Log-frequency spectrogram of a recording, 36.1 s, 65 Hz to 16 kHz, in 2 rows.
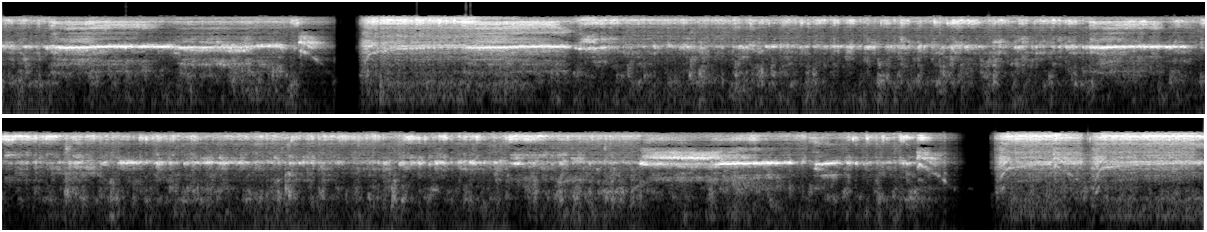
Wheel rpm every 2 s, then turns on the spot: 230, 220, 110, 210, 230, 230, 230, 230, 230, 230, 230, 230, 230, 230, 220, 210, 70, 150.
none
